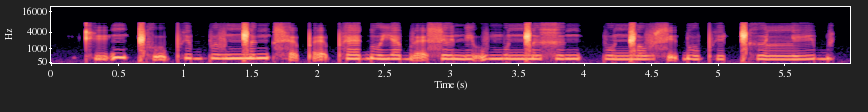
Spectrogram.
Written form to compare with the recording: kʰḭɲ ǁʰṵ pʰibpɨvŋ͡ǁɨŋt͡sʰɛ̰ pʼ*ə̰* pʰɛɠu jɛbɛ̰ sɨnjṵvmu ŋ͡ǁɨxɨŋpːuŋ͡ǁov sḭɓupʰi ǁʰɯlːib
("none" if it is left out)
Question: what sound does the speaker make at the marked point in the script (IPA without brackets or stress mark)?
ɛ̰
